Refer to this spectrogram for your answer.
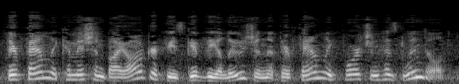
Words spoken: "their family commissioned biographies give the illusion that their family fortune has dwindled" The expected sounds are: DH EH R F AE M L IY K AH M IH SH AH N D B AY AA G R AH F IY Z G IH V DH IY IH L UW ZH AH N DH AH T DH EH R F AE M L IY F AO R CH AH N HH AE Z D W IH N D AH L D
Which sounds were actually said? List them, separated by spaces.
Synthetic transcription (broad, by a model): DH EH R F AE M L IY K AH M IH SH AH N B AY AA G R AH F IY Z G IH V DH IY IH L UW ZH AH N DH AH T DH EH R F AE M L IY F AO R CH AH N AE Z D W IH N D L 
